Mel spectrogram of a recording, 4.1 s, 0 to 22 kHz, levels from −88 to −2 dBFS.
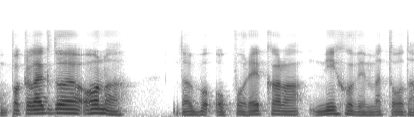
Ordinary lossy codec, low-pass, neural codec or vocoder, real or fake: none; none; codec, 16 kHz, about 1 kbps, DyCAST, with the encoder's durations; fake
